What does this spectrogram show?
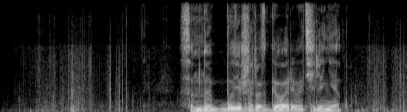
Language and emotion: Russian, angry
